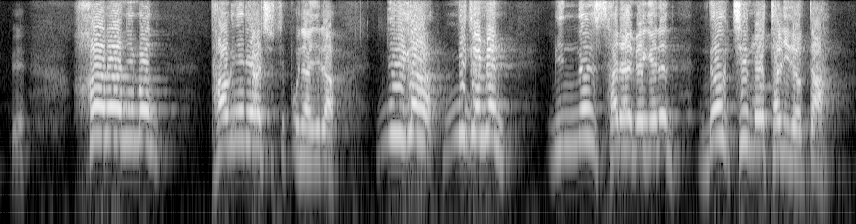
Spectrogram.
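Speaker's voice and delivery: loud, high, fired-up preaching; forceful preaching. Acted. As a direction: preach it out at the top of your voice.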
